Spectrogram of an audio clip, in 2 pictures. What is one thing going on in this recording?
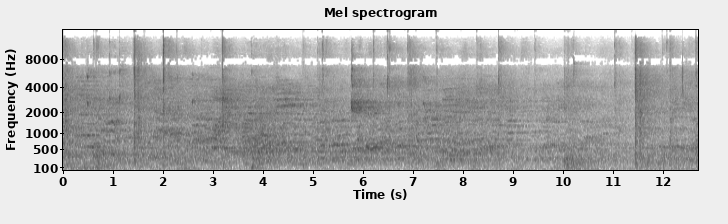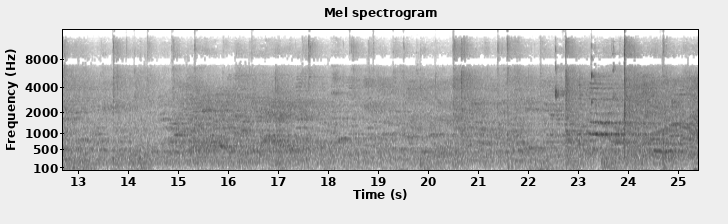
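Young men talk and call out across the hall.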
